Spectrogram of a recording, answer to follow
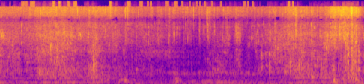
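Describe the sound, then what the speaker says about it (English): Degreaser trickles and drips steadily off a bear hide as it is lifted out of the bath, a close, continuous wet splashing that swells slightly toward the end. "now we're gonna pull our bear hide out of the degreaser"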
